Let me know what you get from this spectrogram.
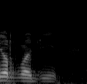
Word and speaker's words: الرجيم: حسبك بارك الله فيك يا ابني يوسف، انتبه بارك الله فيك إلى أولا في الاستعاذة، انتبه إلى تفخيم الرجيم أعوذ بالله من الشيطان الرجيم، هكذا تنطق،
